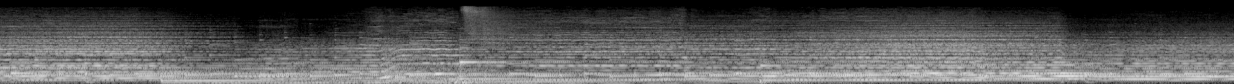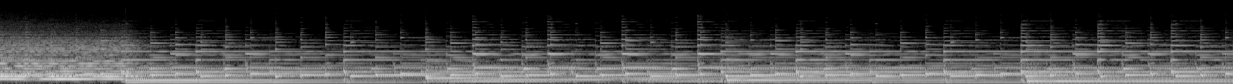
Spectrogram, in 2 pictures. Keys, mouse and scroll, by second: 0.0-0.5 typing, 1.8 double click, 10.6 right click, 13.2-16.0 typing, 16.5 double click, 21.1 ctrl+-, 21.2 ctrl+-, 21.4 ctrl+-, 21.6 ctrl+-.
